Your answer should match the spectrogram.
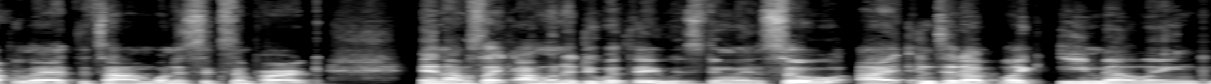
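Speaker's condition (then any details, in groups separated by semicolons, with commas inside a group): No condition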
